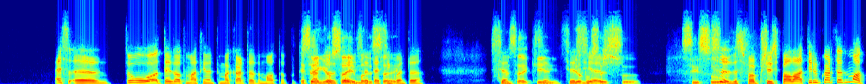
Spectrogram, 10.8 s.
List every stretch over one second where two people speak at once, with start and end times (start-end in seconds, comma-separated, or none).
3.8-5.0, 6.2-7.8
